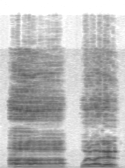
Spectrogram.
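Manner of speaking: low, hushed moment of being at a loss; mock dismay. Movie hero finds no bullets in his gun, mock dismay. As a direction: imitate a stumped hero thinking aloud.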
